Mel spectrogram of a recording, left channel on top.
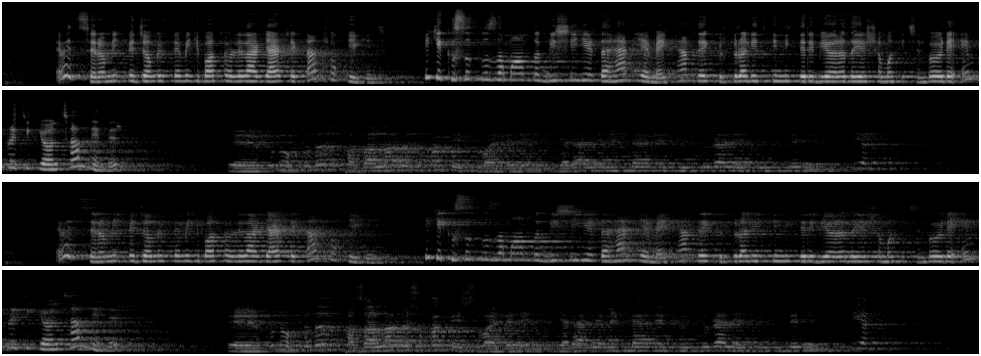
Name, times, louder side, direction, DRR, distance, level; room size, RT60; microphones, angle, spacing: voice 1, 0.5-3.2 3.5-3.8 4.2-11.0, left 4 dB, 80° left, 9 dB, 0.9 m, -33 dB
voice 2, 12.0-17.9 18.3-18.4, right 1 dB, 70° right, 2 dB, 3.0 m, -46 dB
19.0 x 12.5 x 6.2 m, 2.3 s
head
